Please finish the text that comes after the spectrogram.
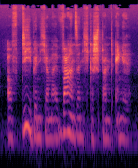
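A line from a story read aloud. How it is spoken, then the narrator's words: Angry growl. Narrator (German): knurrte wütend, und seine angestauten Emotionen konnten sich nicht mal ansatzweise beruhigen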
